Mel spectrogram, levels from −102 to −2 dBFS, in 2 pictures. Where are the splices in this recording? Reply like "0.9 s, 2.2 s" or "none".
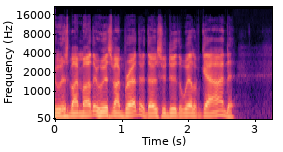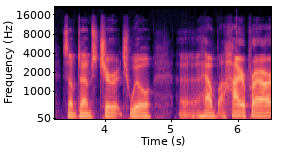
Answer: none

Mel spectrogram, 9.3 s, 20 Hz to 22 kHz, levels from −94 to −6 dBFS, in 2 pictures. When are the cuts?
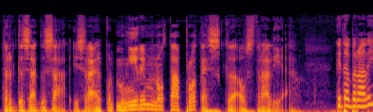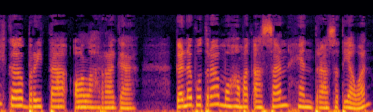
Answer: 1.4 s

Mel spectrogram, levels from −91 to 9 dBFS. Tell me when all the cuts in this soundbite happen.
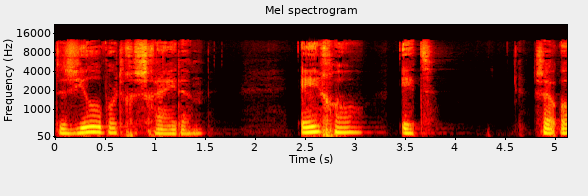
3.3 s

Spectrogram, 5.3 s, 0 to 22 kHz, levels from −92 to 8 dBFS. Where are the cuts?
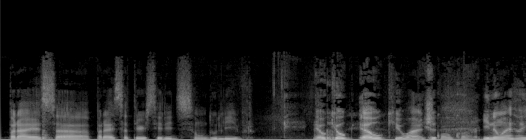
3.1 s, 4.3 s

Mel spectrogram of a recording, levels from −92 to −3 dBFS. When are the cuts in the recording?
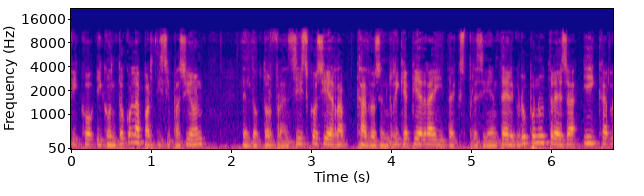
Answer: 3.4 s

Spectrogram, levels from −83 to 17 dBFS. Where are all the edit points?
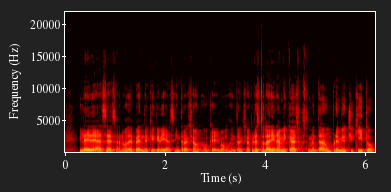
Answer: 3.7 s

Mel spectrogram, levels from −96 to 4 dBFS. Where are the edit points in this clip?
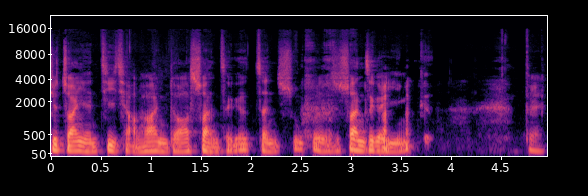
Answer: none

